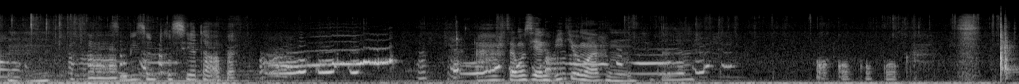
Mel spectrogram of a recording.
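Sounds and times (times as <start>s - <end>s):
chicken clucking: 0.0s - 9.2s
speech: 0.8s - 2.9s, 5.1s - 7.1s.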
